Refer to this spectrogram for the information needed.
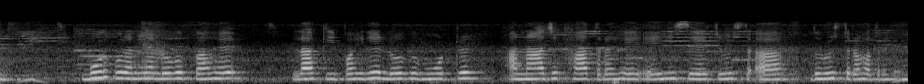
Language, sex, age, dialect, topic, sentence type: Bhojpuri, female, 18-24, Southern / Standard, agriculture, statement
